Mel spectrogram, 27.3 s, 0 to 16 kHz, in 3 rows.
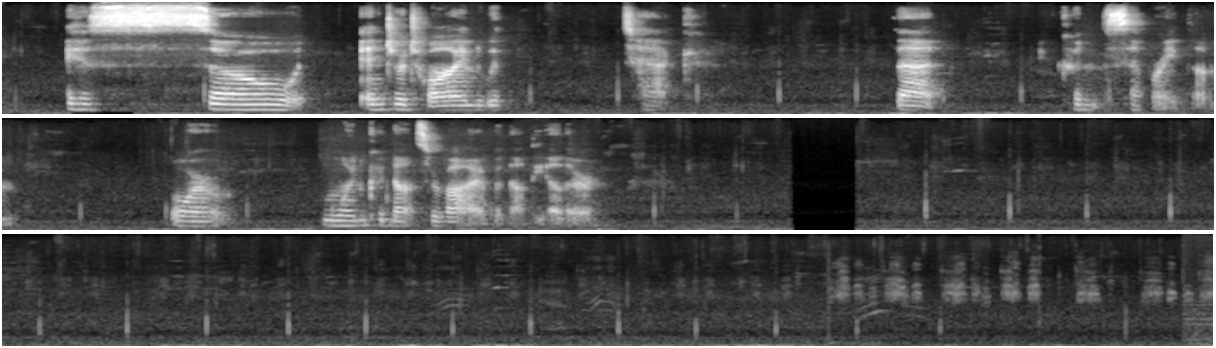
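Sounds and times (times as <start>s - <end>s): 
steady outdoor ambience: 0.0s - 27.2s
speech: 0.5s - 3.9s, 4.7s - 5.2s, 6.7s - 7.1s, 8.0s - 9.3s, 10.4s - 10.9s, 11.5s - 13.7s
ducks quacking: 24.4s - 27.2s.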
